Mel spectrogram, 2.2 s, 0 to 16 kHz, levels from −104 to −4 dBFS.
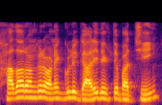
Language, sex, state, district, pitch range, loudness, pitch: Bengali, male, West Bengal, Alipurduar, 150-180 Hz, -16 LUFS, 160 Hz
